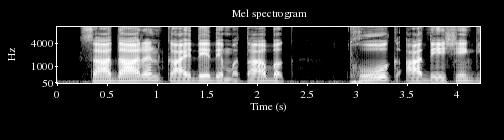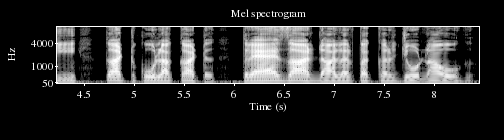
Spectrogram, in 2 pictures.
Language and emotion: Dogri, neutral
